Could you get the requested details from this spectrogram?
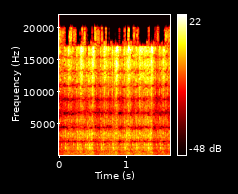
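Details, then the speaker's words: IH Farmall 706 with a new carburetor, throttle pushed fully closed after idle adjustment: a slow, uneven idle, barely holding on and close to stalling. Idle speed set too low; mixture not yet tuned. "See, now I can push this down. Yeah, it's still not at a happy idle. And it might not be."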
